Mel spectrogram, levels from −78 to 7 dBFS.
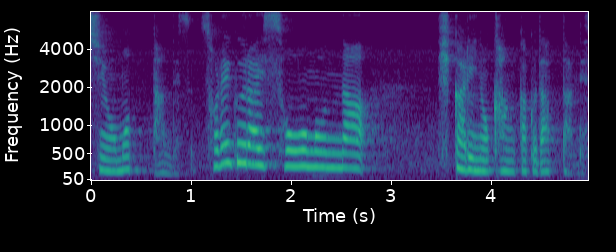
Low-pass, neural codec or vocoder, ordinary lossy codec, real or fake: none; none; none; real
